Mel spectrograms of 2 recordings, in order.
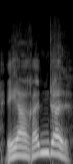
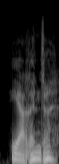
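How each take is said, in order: First: Much higher, louder desperate cry for the guard; desperate call. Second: Said in the usual way. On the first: Acted. Prince desperately calling for his bodyguard, loud high cry. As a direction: shout for help into the empty room. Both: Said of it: "Verzweifelt rief Elon nach seinem Leibgardist".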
